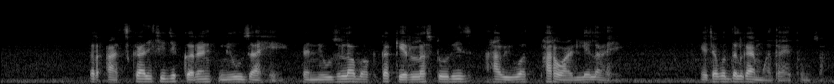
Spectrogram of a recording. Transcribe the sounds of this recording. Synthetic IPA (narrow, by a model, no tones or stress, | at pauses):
t̪əɾad͡zkalt͡ɕiːd͡ʑekəɾəɳʈnjuːd͡zaɦet̪janjud͡zlabəɡt̪akeɾlasʈoɾiːd͡zɦaʋiʋəd̪̚pʰaɾʋaɽlelaːɦe | jat͡ɕjabəd̪ːəlkajmət̪aɦet̪umt͡sa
